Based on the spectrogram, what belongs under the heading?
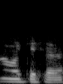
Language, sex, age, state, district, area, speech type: Tamil, male, 18-30, Tamil Nadu, Tiruchirappalli, rural, conversation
